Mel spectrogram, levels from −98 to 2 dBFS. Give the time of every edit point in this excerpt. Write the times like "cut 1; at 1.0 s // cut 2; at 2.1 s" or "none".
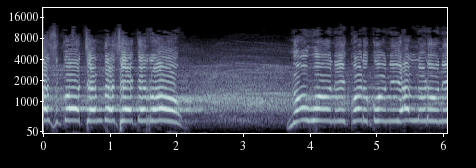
none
